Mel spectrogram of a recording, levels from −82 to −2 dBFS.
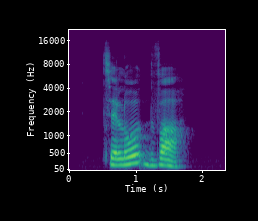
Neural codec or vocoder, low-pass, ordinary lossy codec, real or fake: none; 19.8 kHz; none; real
